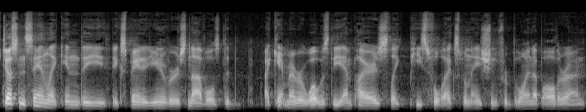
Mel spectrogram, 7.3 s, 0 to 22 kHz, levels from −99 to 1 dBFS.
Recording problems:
thin; very slightly; fading below 300 Hz

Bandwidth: 14 kHz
